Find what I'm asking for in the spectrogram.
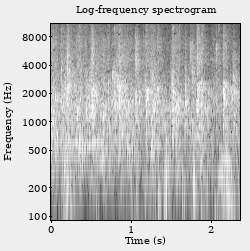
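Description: A crowd applauds steadily, many hands clapping in a dense, continuous patter that fills the room at moderate loudness, with faint voices mixed in underneath.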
